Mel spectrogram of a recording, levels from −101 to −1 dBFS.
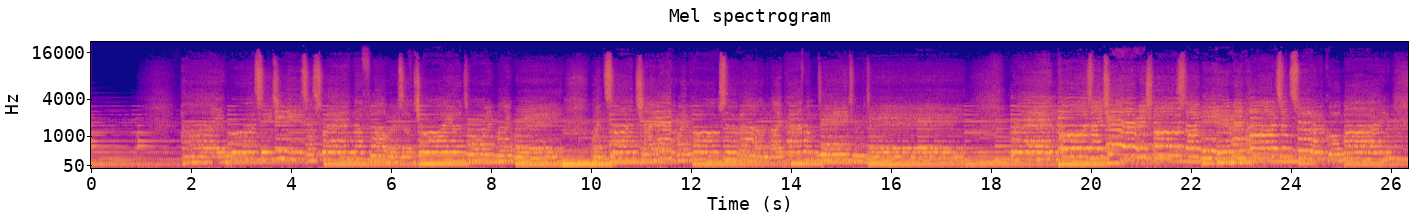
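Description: The audio has compressed frames skipped at 11.59 s, 14.20 s and 25.07 s, where it jumps ahead by roughly 200 ms, 300 ms and 70 ms. This fits whole frames of about 26.1 ms being dropped.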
